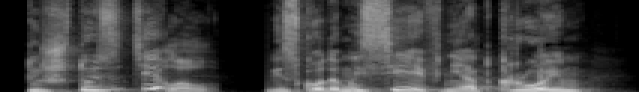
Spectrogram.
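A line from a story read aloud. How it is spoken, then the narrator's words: Furious squeal. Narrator (Russian): разъяренно взвизгнул тощий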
